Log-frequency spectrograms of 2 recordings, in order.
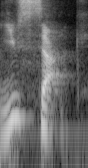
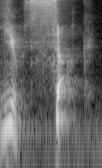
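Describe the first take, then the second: First: It imitates the new actor's odd inflection. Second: It imitates the classic Shao Kahn delivery.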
